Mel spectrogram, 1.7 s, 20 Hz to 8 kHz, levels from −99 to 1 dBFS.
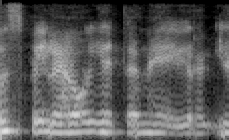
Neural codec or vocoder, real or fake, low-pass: codec, 24 kHz, 1.5 kbps, HILCodec; fake; 7.2 kHz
